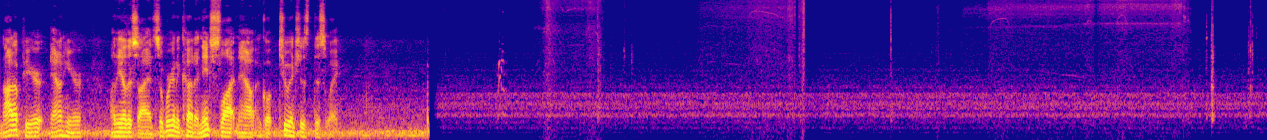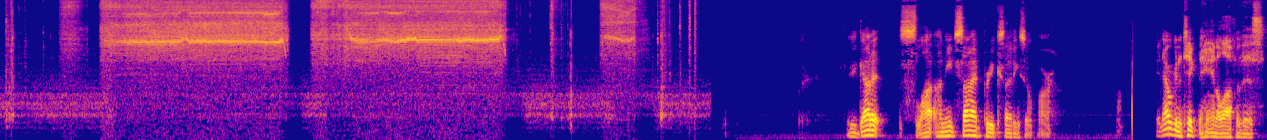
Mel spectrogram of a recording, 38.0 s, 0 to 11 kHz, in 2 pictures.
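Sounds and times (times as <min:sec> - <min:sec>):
faint hum: 0:00.0 - 0:20.0
jigsaw cutting plastic: 0:19.0 - 0:29.5.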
